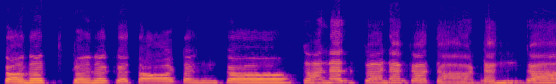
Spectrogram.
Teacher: ట తర్వాత అనుస్వారము క ఉంది కాబట్టి పంచమాక్షరం రావాలి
